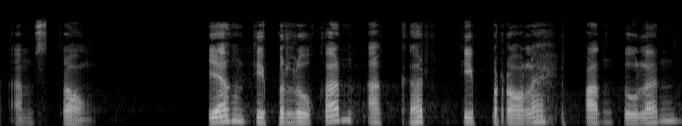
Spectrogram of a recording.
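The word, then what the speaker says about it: ångström: Tebal lapisan itu dalam Armstrong itu A, kalau di atasnya ada tanda bulat seperti itu dibacanya Armstrong.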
